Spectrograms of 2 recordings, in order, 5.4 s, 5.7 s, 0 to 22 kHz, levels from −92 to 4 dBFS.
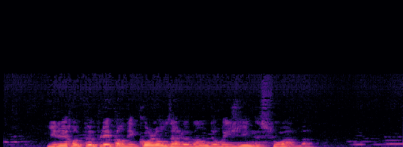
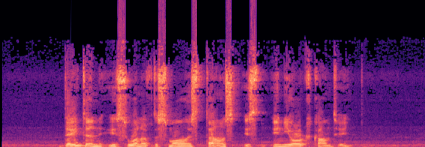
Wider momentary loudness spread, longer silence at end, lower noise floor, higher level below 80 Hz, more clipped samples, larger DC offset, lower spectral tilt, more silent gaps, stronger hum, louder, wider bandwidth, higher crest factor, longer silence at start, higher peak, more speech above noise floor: first, 12 LU vs 9 LU; second, 0 s vs 0.25 s; first, -63 dBFS vs -35 dBFS; second, -66 dBFS vs -40 dBFS; second, under 0.1% vs 0.4%; neither; first, -10 dB/octave vs -3.5 dB/octave; neither; neither; second, -24 LUFS vs -9 LUFS; second, 4.5 kHz vs over 20 kHz; about the same, 16 dB vs 12 dB; first, 0.65 s vs 0.05 s; second, -10 dBFS vs 0 dBFS; first, 39 dB vs 25 dB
